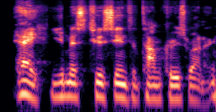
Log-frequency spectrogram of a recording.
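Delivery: acted whispering. Retelling what dad said during the movie trailers: imitating a whisper. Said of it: "whispers in your ear".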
